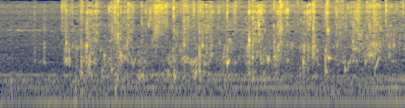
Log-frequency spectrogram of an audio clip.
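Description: Water splashing and dripping as a muddy plastic toy figure is swished and rinsed in a tub of water, starting about half a second in. A steady low hum runs underneath.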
